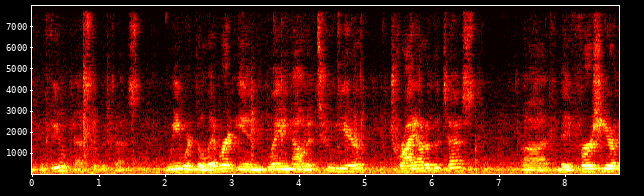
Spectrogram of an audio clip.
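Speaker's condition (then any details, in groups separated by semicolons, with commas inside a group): No condition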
